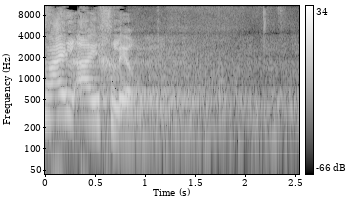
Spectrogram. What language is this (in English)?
Hebrew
